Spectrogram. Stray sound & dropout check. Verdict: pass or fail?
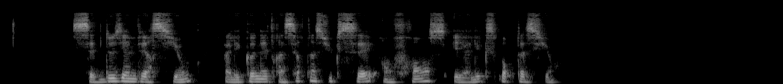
pass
